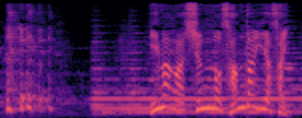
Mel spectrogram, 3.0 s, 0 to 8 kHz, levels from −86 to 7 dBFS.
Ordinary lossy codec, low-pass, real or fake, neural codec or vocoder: none; 7.2 kHz; real; none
